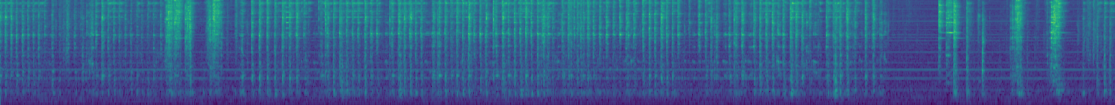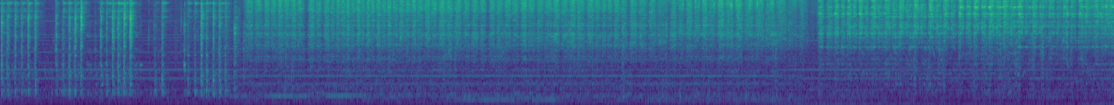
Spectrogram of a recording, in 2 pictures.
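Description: A hand tool scraping and shaving a wooden axe handle clamped in a vise: quick repeated strokes at first, then fewer, separate strokes, turning into a steadier rubbing hiss a little past the middle.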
